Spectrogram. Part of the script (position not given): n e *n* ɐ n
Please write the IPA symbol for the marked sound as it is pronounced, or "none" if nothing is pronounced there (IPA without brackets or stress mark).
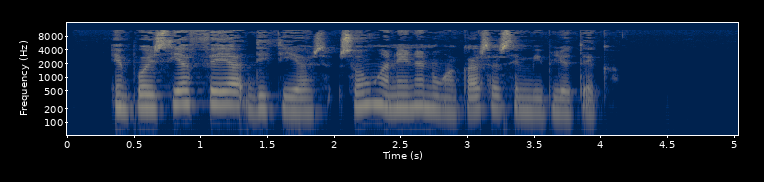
n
